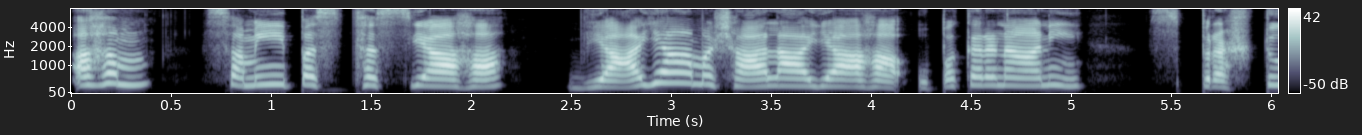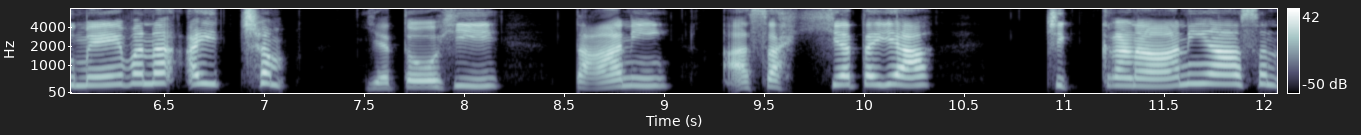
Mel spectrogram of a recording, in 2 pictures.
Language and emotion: Sanskrit, disgusted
